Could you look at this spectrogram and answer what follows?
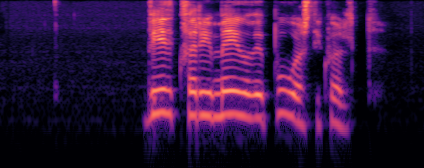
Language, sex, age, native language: Icelandic, female, 50-59, Icelandic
